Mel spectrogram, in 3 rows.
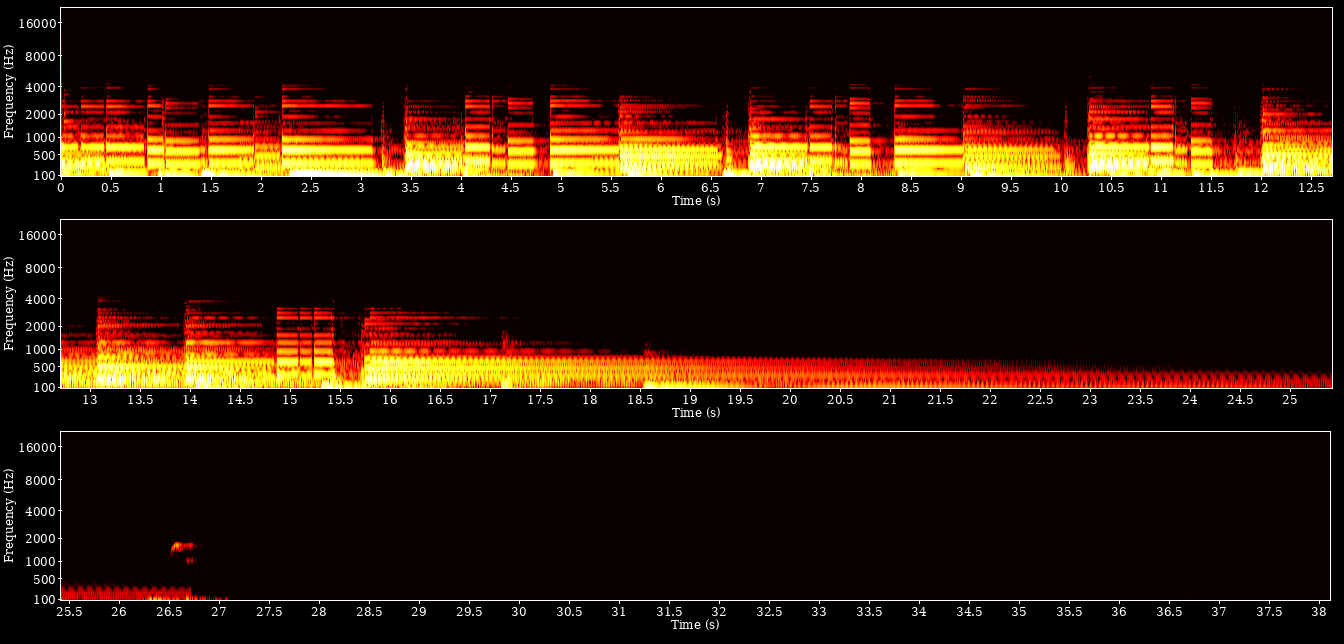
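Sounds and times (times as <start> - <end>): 
bass guitar: 0.0 - 25.0.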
